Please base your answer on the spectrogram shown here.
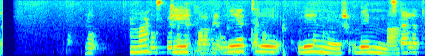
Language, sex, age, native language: Icelandic, male, 10, Icelandic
